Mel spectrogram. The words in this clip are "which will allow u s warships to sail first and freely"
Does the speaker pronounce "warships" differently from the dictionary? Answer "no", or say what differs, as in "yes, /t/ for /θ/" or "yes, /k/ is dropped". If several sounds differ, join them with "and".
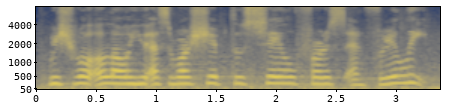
yes, /s/ is dropped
